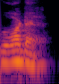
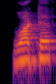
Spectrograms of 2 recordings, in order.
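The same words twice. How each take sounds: First: It is said with an American accent. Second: It is said with a British accent. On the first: "U K people and U S people pronounce it differently" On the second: "U K people and U S people pronounce it differently"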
